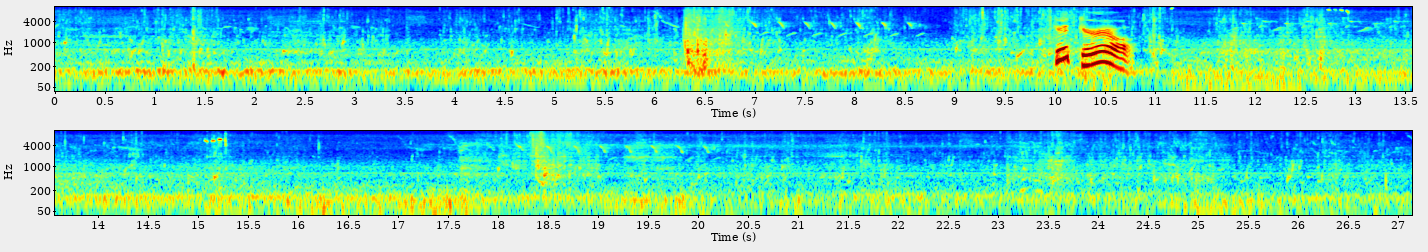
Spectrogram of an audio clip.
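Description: Water splashes and laps softly as a swimmer moves through it.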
